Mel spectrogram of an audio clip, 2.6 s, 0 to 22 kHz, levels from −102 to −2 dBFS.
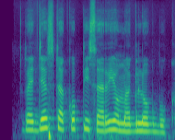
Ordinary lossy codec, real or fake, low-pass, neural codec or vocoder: none; fake; none; codec, 44.1 kHz, 7.8 kbps, Pupu-Codec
